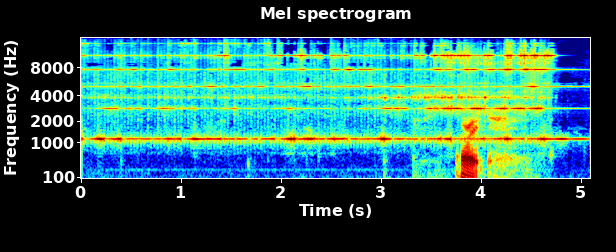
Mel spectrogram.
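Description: An old telephone bell rings with a steady, continuous metallic tone held close, joined by a louder rattling buzz near the end, with a brief spoken word over it.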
